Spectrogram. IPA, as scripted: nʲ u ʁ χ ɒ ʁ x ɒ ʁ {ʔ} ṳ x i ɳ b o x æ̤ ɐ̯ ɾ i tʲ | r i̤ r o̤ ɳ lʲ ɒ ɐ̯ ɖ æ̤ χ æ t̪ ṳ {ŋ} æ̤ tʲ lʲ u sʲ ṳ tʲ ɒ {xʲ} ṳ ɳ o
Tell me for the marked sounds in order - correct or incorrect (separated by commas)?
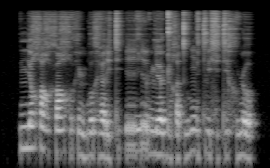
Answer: incorrect, correct, incorrect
